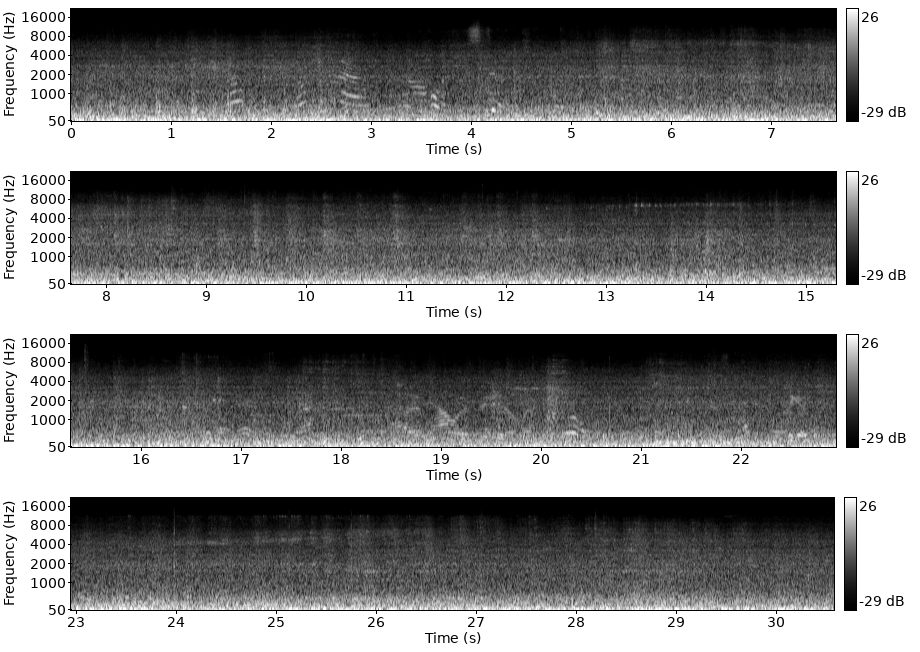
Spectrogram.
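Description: Freight train of covered hopper cars rolling past, a steady loud rumble of steel wheels on the rails.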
